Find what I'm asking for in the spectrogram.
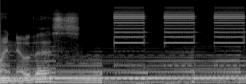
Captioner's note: alarm sound effect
